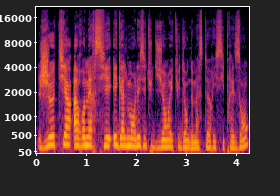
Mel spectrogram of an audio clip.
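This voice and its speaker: A woman's voice: mid-range voice, fairly even intonation, brisk, no room sound. A woman lecturer hosting a literary event in a university library, introducing and thanking people while hunting for her words now and then. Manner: warm, searching for words, fillers. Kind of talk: welcoming introduction.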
